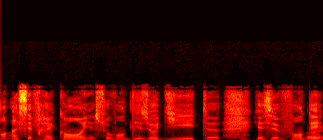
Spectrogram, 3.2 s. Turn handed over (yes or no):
no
